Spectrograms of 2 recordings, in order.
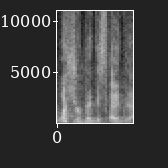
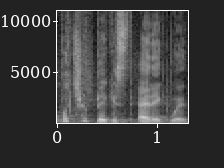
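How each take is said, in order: First: It is asked in a pushy, demanding tone. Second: It is asked in a soft, caring tone. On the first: The asker is pressing for an answer. The speaker calls it wrong. "it's not like" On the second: The asker is really interested and cares. The speaker calls it right. "you'll use your tonality"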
